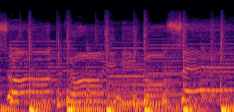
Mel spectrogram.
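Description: Cuarteto band playing live, a steady dance beat on bass drum and percussion under accordion and keyboards, with a male lead singer singing.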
